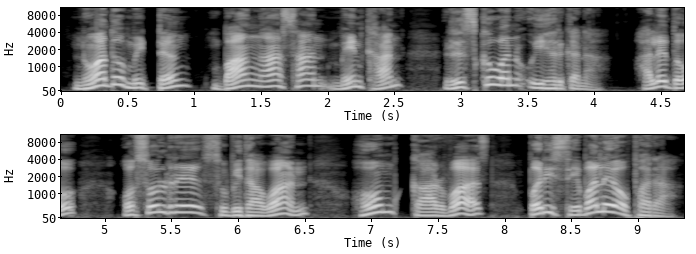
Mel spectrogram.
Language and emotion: Santali, surprised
